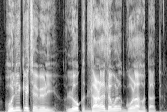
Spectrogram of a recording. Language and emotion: Marathi, neutral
